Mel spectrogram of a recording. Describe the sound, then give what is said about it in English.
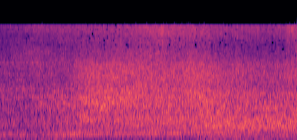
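A Dodge Charger car drives up with a steady, loud rumbling engine roar that holds an even level throughout, with no talk. “Oh, this is when the dad drives up in the Charger. Taking it for a spin.”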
